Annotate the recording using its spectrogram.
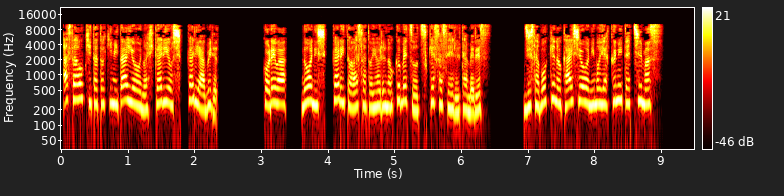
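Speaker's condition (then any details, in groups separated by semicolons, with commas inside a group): No condition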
